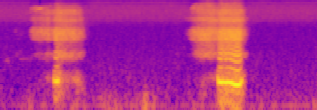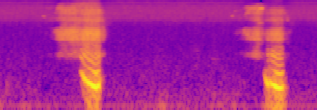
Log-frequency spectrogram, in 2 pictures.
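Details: Cat snoring: four short nasal snorts, each a hissing breath ending in a brief whistle, about one every two to three seconds.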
